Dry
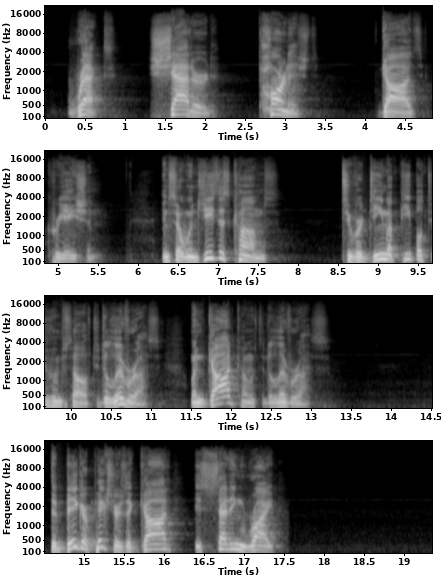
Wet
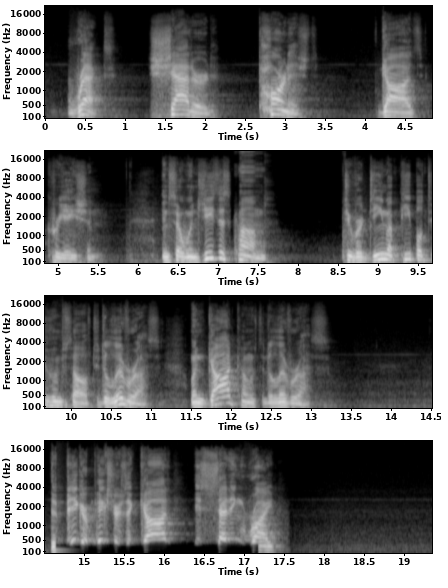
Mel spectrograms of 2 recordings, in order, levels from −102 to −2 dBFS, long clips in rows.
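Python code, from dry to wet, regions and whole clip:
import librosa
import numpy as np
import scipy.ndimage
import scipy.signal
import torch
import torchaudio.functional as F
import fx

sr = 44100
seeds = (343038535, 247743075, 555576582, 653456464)

y = fx.chain(x, sr, fx.env_lowpass(base_hz=540.0, full_db=-21.5),
    fx.resample_bad(factor=4, down='filtered', up='hold'),
    fx.low_shelf(hz=110.0, db=-9.5), at=(7.15, 8.59))
y = fx.chain(y, sr, fx.brickwall_highpass(low_hz=440.0),
    fx.tilt_eq(slope=2.5), at=(14.63, 17.18))
y = fx.high_shelf(y, sr, hz=2500.0, db=-11.0)
y = fx.hum_notches(y, sr, base_hz=50, count=3)
y = fx.band_squash(y, sr, depth_pct=40)
y = y * 10.0 ** (4.5 / 20.0)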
